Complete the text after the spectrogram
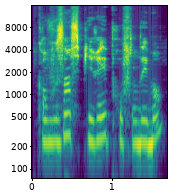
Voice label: "inspirez", French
